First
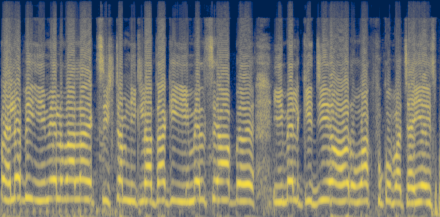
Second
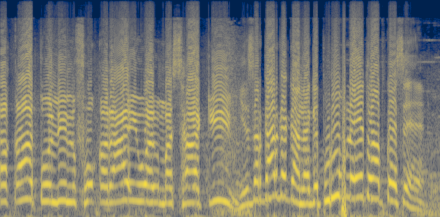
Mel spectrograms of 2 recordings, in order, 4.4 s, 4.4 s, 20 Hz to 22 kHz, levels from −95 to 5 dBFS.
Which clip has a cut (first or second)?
second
